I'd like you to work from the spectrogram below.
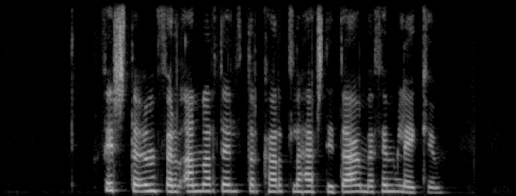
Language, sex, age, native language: Icelandic, female, 20-29, Icelandic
